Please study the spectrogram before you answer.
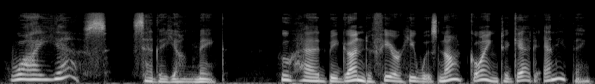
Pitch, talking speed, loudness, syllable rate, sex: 175 Hz, 180 wpm, -20 LUFS, 4.2 syllables/s, female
